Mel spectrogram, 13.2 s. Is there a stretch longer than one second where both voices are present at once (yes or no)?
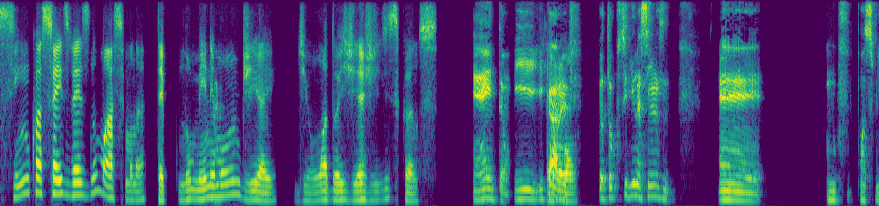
no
